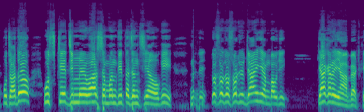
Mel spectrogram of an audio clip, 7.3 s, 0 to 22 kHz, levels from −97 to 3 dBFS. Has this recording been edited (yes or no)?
yes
